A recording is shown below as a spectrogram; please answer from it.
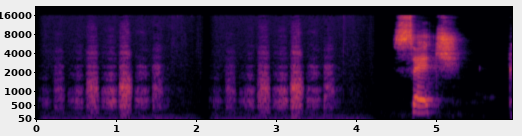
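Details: Panting dog, quick huffing breaths in two bursts of about two seconds each, followed by a brief, sharp, high-pitched voice-like sound near the end.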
